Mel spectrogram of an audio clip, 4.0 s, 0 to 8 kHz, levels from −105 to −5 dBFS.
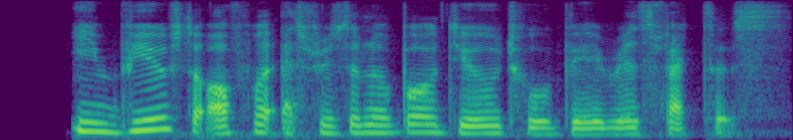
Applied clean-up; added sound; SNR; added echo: neural mask model DeepFilterNet 3.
